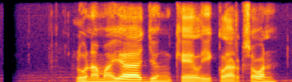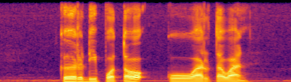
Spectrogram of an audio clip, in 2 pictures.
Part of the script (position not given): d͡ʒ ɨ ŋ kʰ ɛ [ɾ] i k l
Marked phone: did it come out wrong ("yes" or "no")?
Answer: yes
